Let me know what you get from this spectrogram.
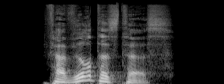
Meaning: strong/mixed nominative/accusative neuter singular superlative degree of verwirrt
- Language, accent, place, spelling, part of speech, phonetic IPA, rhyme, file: German, Germany, Berlin, verwirrtestes, adjective, [fɛɐ̯ˈvɪʁtəstəs], -ɪʁtəstəs, De-verwirrtestes.ogg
